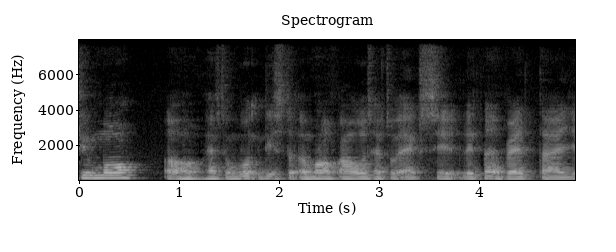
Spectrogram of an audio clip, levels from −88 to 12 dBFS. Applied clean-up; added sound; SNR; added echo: neural mask model Resemble Enhance denoiser.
